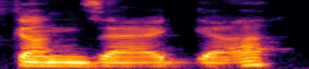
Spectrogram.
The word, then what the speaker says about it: Gonzaga: Um it's the big basketball school that everyone uh seems to mispronounce their name. It's Gonzaga.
